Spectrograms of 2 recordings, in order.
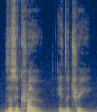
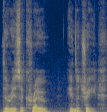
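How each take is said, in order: First: 'There is' is contracted into one syllable. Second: 'There is' is said as two weak words. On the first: "an even weaker form in colloquial and spoken English" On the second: "That's very weak"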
